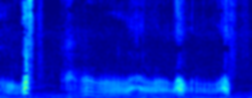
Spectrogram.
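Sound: dog barking and growling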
